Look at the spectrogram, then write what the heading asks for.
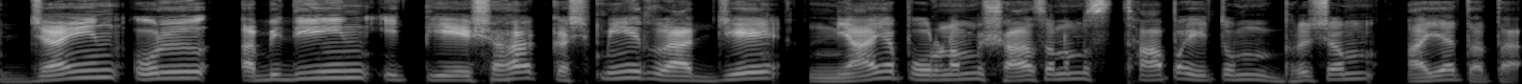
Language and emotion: Sanskrit, neutral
